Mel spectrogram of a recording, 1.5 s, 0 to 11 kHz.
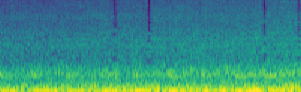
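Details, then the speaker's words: V8 idling steady and smooth, slightly cold, after reinstalling a repaired MSD electronic distributor (burnt control module caused weak spark and stalling) with new coil and plugs; no misses, knocks or ticks before timing is readjusted. "Running nice. Now adjust the timing back up. Nice and smooth."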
